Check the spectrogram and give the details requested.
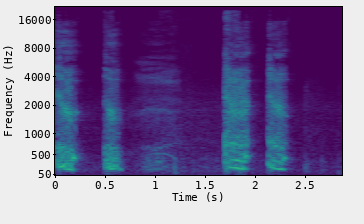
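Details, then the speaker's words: An adult gives four sharp, harsh cough bursts in two pairs with a faint breath between them, a cough blamed on eating too much candy. "Maaf guys, batuk."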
